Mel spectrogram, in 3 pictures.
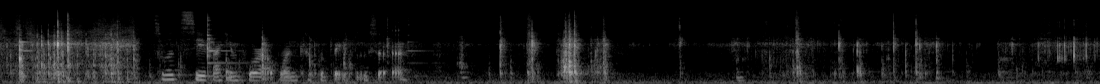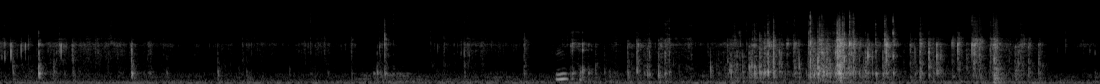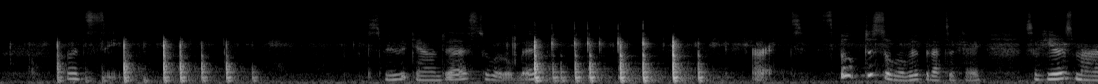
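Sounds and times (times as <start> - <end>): packaging crinkling and rustling: 0.0 - 1.6, 3.0 - 22.8.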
